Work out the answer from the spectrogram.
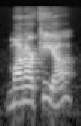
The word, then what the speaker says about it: monarchia: Trinity particularly the monarchy I call it monarchy but it's pronounced monarchia Manas RK of the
